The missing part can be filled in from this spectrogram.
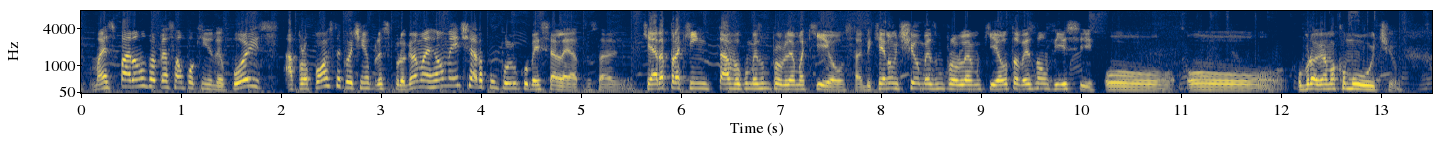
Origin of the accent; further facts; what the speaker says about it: Campos, Brazil; Não, a gente veio de Campos, lá não tem gente que não é escroto.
